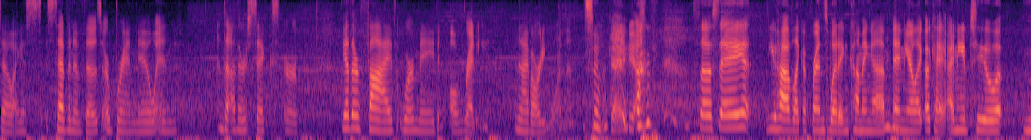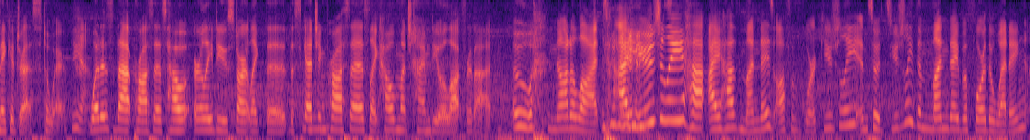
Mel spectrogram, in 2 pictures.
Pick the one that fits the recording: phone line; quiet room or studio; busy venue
busy venue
